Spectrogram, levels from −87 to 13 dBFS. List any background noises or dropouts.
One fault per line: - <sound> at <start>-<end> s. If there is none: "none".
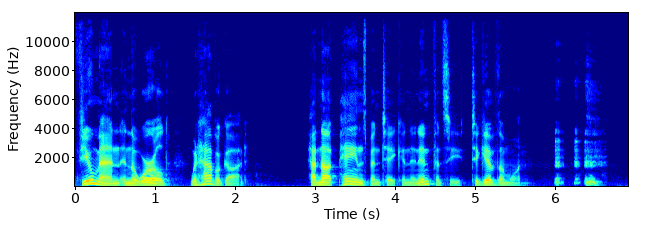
- throat clearing at 6.0-6.7 s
